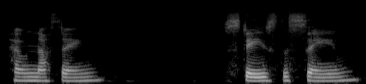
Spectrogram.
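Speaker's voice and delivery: measured meditation voice with long, spacious pauses; guided meditation. Real, not acted. Teacher guiding listeners to witness the breath, guided meditation. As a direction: guide them gently through the breath, leaving room between phrases.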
